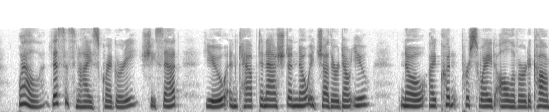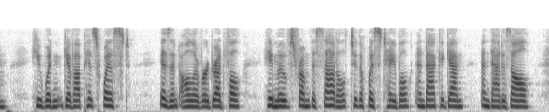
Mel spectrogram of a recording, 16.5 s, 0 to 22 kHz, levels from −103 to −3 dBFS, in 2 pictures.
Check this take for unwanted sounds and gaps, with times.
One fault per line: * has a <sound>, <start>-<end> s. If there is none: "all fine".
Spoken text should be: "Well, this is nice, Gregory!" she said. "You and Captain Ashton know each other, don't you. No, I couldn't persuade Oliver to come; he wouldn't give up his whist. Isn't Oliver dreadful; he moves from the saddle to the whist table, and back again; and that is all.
all fine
